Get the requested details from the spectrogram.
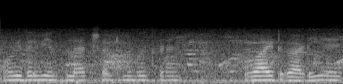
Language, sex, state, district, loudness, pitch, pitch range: Hindi, female, Punjab, Fazilka, -18 LUFS, 195 Hz, 180-200 Hz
